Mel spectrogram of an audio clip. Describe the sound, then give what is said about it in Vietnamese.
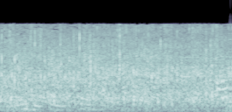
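An audience at a Catholic church gathering gives thick, continuous applause. It is loud and even throughout, with no break or pause. “một tràng pháo tay thật lớn cho người chị em này.”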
